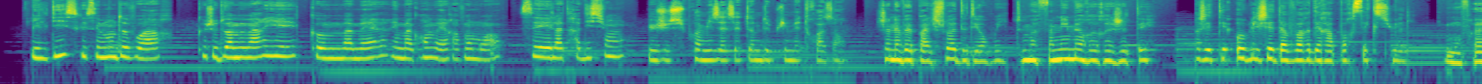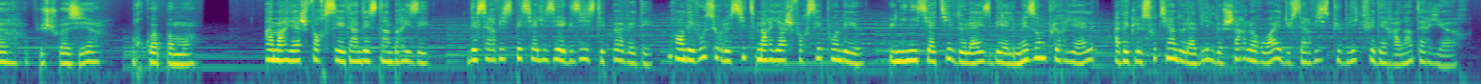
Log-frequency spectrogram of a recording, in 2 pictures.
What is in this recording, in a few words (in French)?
spot radio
